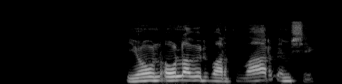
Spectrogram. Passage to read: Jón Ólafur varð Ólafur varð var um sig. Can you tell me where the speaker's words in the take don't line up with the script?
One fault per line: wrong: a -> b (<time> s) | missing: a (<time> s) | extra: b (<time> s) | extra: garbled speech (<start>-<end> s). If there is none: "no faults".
missing: Ólafur varð (2.4 s)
